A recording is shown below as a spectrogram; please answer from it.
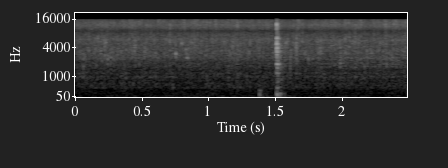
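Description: Milkfish sizzles faintly in hot cooking oil for a bangus bistek, a low steady fry hiss broken by one sharp crackling pop near the middle, with no talking.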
